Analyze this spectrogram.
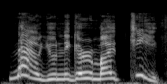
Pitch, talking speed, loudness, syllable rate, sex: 265 Hz, 180 wpm, -17 LUFS, 4.4 syllables/s, male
